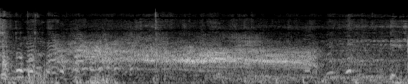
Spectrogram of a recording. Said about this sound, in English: As you can hear in that, I'm screaming because I literally almost did a little bit of a poo-poo.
